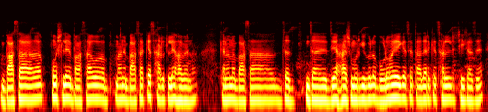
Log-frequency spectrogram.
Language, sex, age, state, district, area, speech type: Bengali, male, 18-30, West Bengal, Uttar Dinajpur, urban, spontaneous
